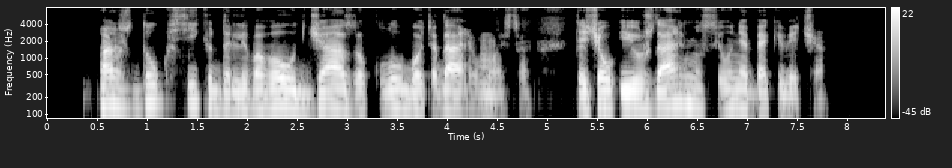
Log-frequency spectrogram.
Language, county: Lithuanian, Utena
